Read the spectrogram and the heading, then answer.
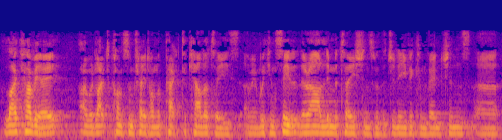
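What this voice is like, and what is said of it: Speaks English with a noticeable accent. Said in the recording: “Please complain if you can't understand my accent.”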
